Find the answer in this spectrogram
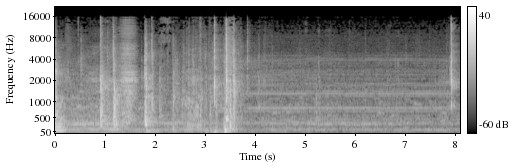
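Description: Side cutters and small hand tools clicking against a printed circuit board as component leads are handled and trimmed: several sharp clicks and snips over the first few seconds, the loudest about three and a half seconds in, then a faint steady hum.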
